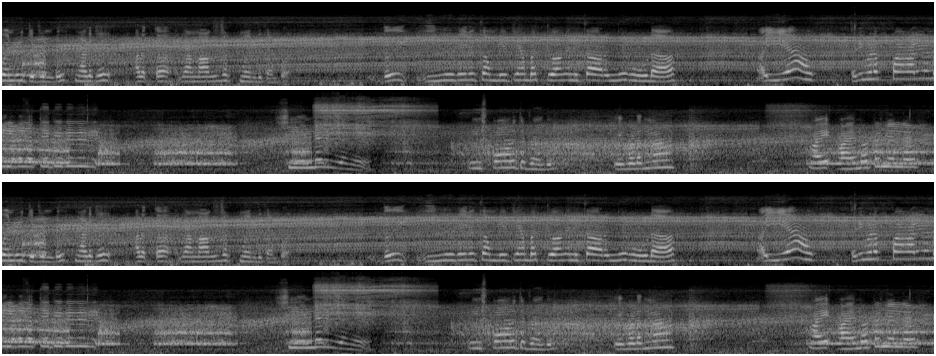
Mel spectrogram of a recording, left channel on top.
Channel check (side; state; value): both; identical; correlation 1.00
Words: എടുത്തിട്ടുണ്ട്. അടുത്ത രണ്ടാമത്തെ ചെക്ക് പോയിന്റ് എടുക്കാൻ പോകാം. ഇത് ഈ വീഡിയോയിൽ കംപ്ലീറ്റ് ചെയ്യാൻ പറ്റുമോ എന്ന് എനിക്ക് അറിഞ്ഞുകൂടാ. അയ്യാ, ഇവിടെ പാളി വന്നില്ല. ഷീൻ്റെ റീസ്പോൺ എടുത്തിട്ടുണ്ട്. എവിടെ നിന്നാ? അയന്തോട്ടല്ലല്ലോ.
